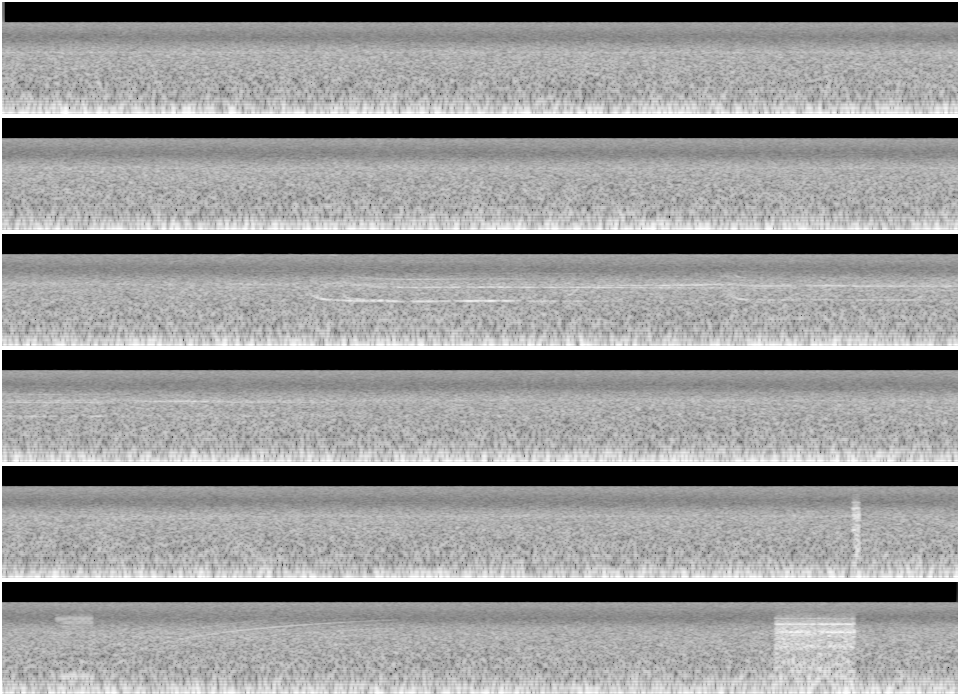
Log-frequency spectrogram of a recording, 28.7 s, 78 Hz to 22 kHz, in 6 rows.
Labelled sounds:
10.9	16.7	killer whale, Bigg's (transient), 0.55 to 2.8 kHz

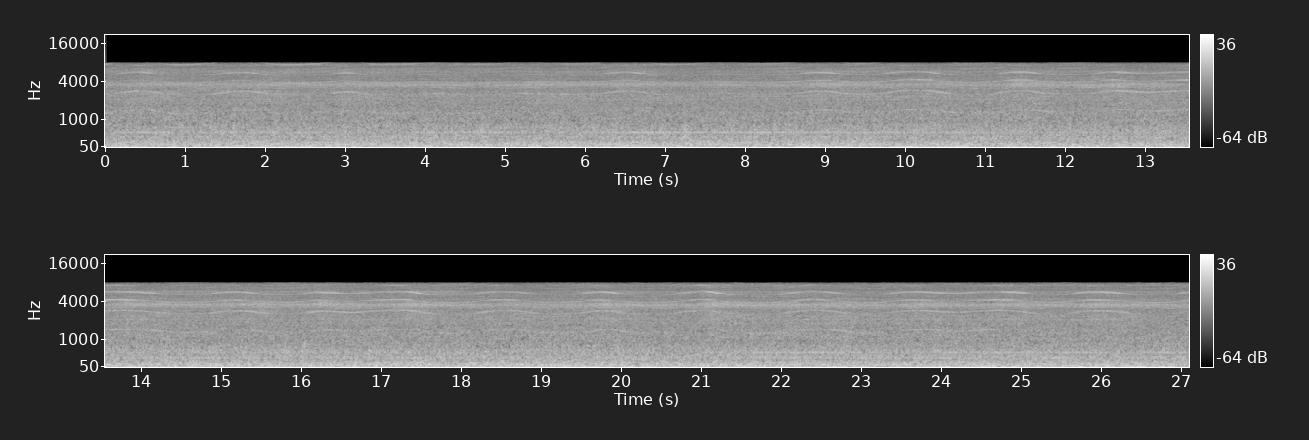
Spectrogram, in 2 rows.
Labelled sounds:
0.8	1.4	vessel noise, 6.9 to 7.8 kHz
26.3	27.0	vessel noise, 7.0 to 7.9 kHz

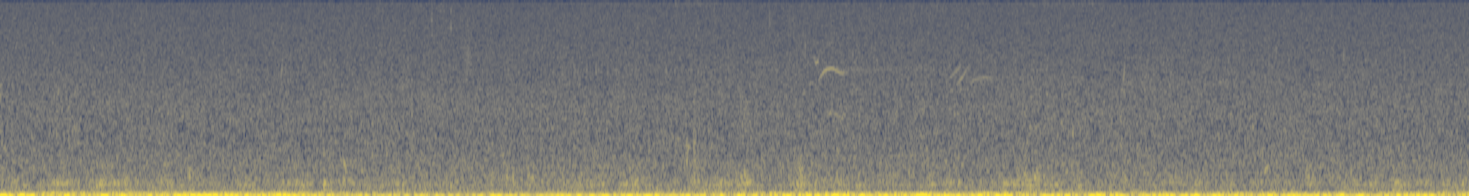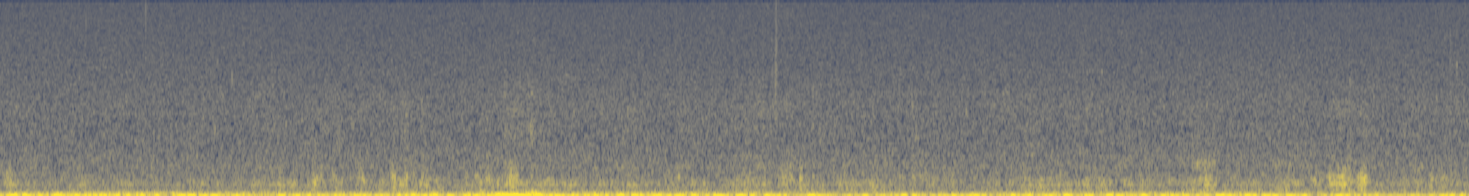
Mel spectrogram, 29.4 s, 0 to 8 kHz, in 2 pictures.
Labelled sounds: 8.0	8.5	killer whale, southern resident, 2.2 to 3.8 kHz

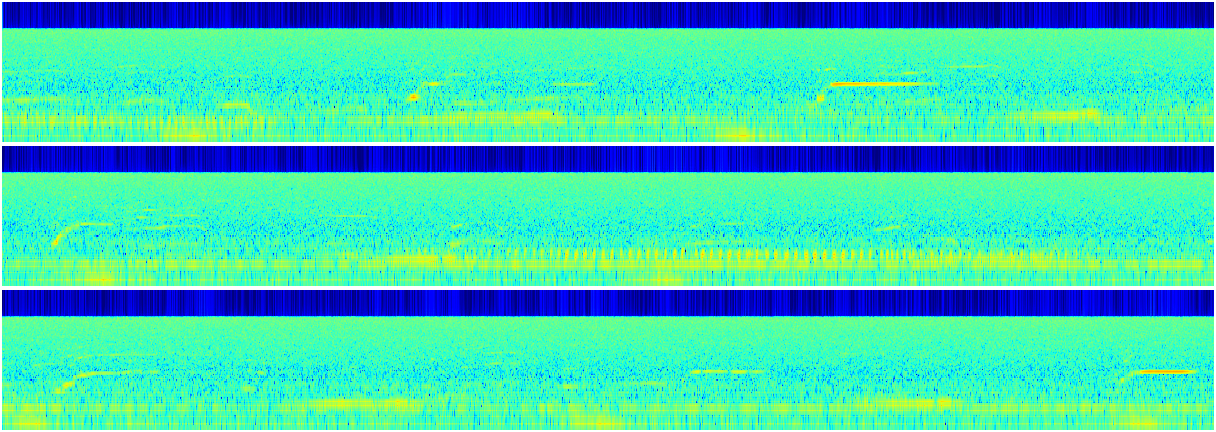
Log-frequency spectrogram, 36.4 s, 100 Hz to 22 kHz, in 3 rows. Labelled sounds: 1.1	1.4	humpback whale, 1.7 to 2.0 kHz
4.2	4.5	humpback whale, 0.80 to 1.1 kHz
5.5	5.9	humpback whale, 0.86 to 0.96 kHz
8.2	9.2	humpback whale, 0.80 to 1.5 kHz
9.5	10.0	humpback whale, 1.8 to 2.0 kHz
12.7	13.8	humpback whale, 0.80 to 2.0 kHz
15.4	15.8	humpback whale, 1.4 to 1.6 kHz
19.3	19.6	humpback whale, 1.1 to 1.2 kHz
20.8	21.2	humpback whale, 0.83 to 1.1 kHz
24.9	25.4	humpback whale, 0.80 to 0.96 kHz
31.1	31.5	humpback whale, 0.86 to 1.0 kHz
35.5	36.2	humpback whale, 0.80 to 1.1 kHz

